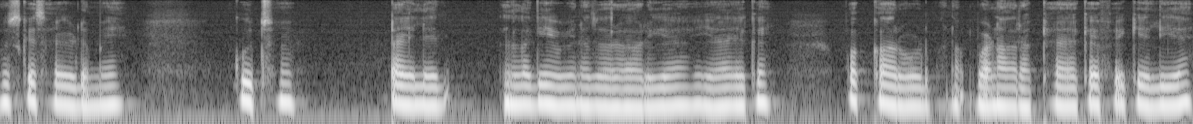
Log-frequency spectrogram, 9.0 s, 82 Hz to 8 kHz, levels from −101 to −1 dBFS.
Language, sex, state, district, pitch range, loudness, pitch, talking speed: Hindi, male, Bihar, Vaishali, 150-170 Hz, -15 LUFS, 160 Hz, 140 wpm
